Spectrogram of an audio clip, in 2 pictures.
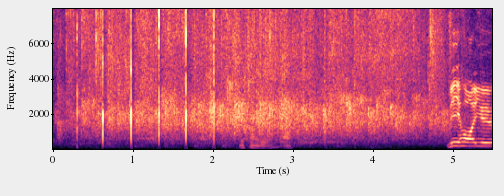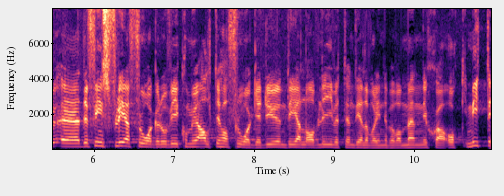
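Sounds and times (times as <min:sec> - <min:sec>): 
audience applause: 0:00.0 - 0:05.5
speech: 0:02.3 - 0:03.2, 0:04.9 - 0:10.9.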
